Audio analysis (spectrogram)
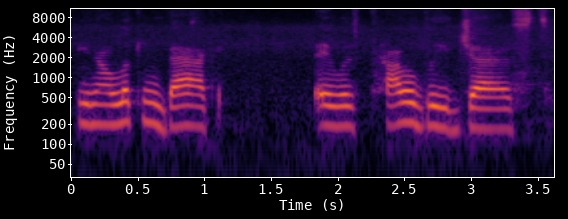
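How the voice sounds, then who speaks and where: A woman's voice: medium pitch, steady tone, unhurried, mellow, no echo, low-quality recording. A woman, a native Greek speaker, talking earnestly in a casual interview, with many fillers and restarts. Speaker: interview guest.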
